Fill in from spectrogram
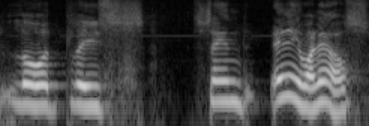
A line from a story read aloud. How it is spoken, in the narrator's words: Moses again pleaded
